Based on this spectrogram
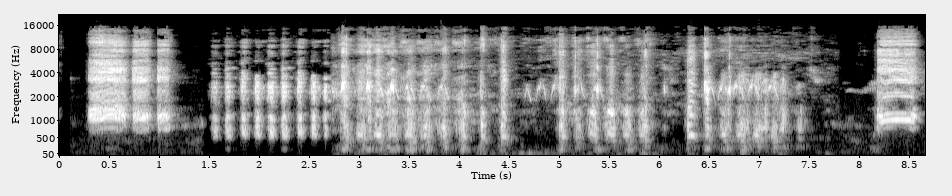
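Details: Goose honking, recorded with 8D audio technology: harsh nasal honks open and close the sequence, with rapid runs of shorter, repeated cackling calls in between, some overlapping into a noisy, gabbling chorus.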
